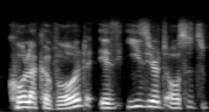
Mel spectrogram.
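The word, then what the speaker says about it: כל הכבוד: So, yes, it's kol hakavod, but in everyday Hebrew, you're going to hear people say kol akavod. It all elides together.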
